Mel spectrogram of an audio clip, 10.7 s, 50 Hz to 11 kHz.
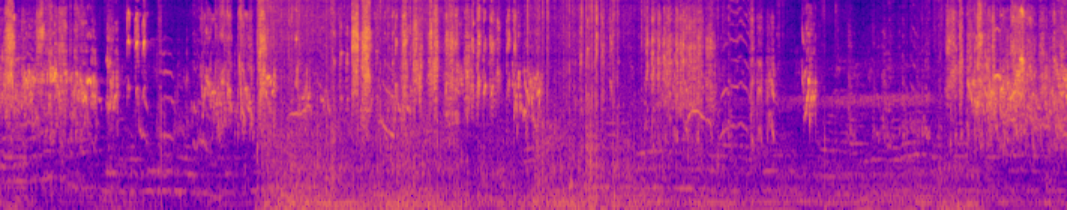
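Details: Male budgerigars chirping in a colony aviary on 8 December 2025, with bursts of bright twittering and squeaky calls broken by brief quieter gaps, and a low background hum.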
